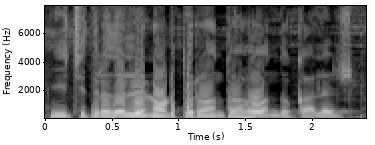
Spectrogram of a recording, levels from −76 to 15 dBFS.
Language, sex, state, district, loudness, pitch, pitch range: Kannada, male, Karnataka, Koppal, -11 LUFS, 125 Hz, 125-130 Hz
